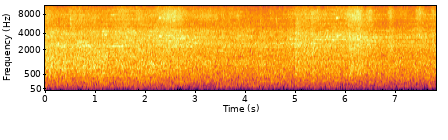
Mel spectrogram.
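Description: Empty autorack freight cars rolling past: a steady noise of steel wheels running on the rail.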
